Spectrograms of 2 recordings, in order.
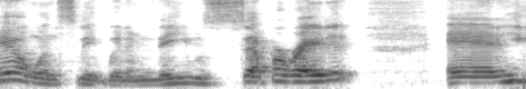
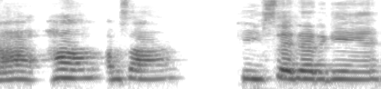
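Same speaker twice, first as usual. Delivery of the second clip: mocking, feigned confused delivery; 7 semitones higher, 4 dB quieter than usual. Mocking someone who acted like they could not hear questions: imitating someone pretending not to hear. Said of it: "you couldn't even hear when Melody was asking you questions".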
